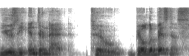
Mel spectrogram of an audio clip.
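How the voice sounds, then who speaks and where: A man with a New York accent speaks at a medium pitch in a somewhat breathy voice, with ordinary pitch variation. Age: 50s. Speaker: online business coach. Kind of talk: casual talk to camera. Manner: animated.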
